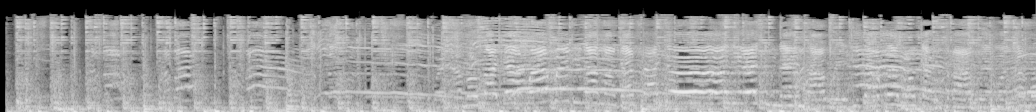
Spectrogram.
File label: Séga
